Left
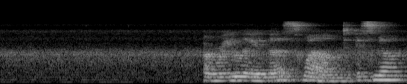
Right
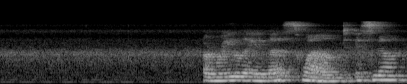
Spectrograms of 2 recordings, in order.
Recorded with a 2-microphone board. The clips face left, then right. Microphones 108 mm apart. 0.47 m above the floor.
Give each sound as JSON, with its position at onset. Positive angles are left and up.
{"t": 2.0, "sound": "a woman speaking", "side_deg": -35, "distance_m": 2.0}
